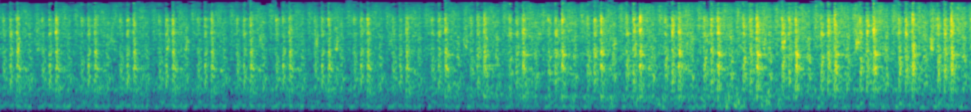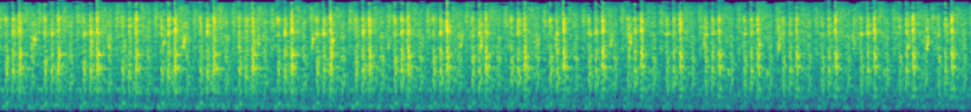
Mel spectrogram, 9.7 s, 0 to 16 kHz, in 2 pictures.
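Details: 1993 first-gen Cummins diesel idling with a steady, regular stumble (dead miss); blown head gasket with nickel-size hole between cylinders #1 and #2 killing cylinder 2.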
